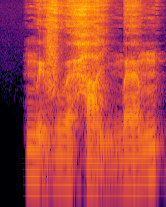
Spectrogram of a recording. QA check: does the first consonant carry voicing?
yes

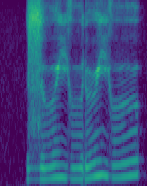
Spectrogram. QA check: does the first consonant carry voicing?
yes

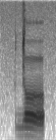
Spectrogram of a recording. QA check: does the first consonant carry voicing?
yes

